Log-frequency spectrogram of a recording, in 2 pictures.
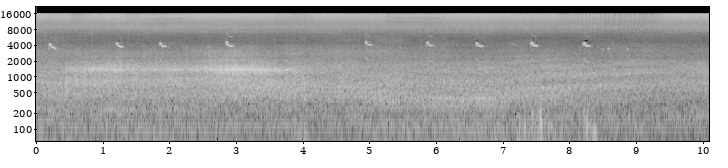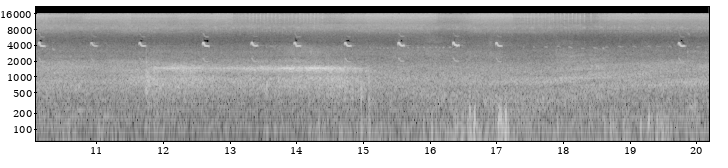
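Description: A small bird giving short, high, downward-sliding chip notes about once a second, over a steady rushing background that swells twice.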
